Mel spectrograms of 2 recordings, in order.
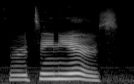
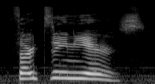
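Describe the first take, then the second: First: It is said in a casual, offhand way. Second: It is said in a feminine-sounding voice.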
